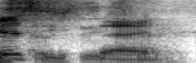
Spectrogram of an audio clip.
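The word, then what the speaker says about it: Cissé: all right, I'm not getting bit by the pronunciation. Is it Cisse? Yes. Musa Cisse.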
